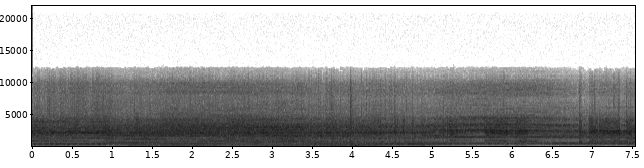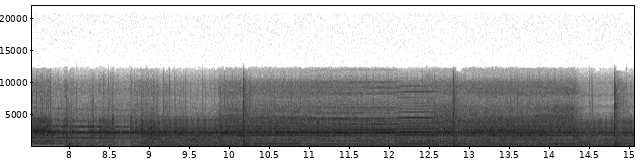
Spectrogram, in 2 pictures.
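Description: Live electric guitar droning on long held notes through an amplifier, with a few scattered drum hits about four, eight, ten and twelve seconds in.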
